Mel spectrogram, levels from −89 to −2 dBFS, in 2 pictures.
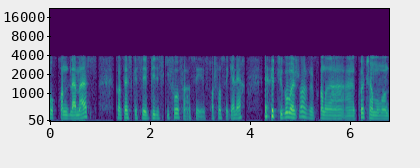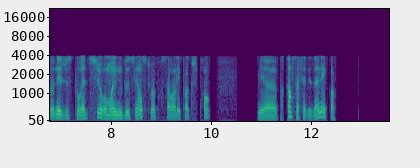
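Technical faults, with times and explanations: Throughout, Dialogic VOX ADPCM: nothing is heard above 3.8 kHz, pointing to an 8 kHz sample rate. Each sample is coded as a coarse 4-bit step from the last, at what sounds like 32 kbps. The quantisation error leaves a plainly audible gritty hiss riding on the speech.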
